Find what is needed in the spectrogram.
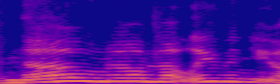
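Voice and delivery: put-on a scared boy begging not to go; pleading child. Child refusing to leave mother.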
